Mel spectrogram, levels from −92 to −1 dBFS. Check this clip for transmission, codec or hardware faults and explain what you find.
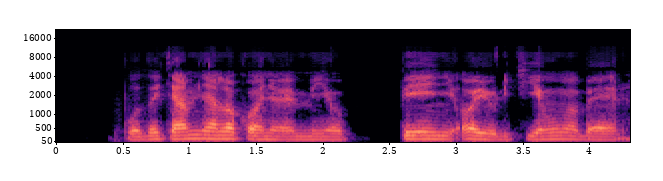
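Throughout the speech, the sound is rough and grainy, with plainly audible codec damage and nothing above 12.4 kHz. This is likely Opus compression in its CELT music mode: short of bits, it fills bands with folded or noisy content, which points to about 16 kbps.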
